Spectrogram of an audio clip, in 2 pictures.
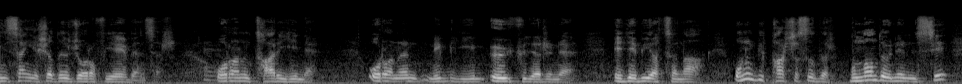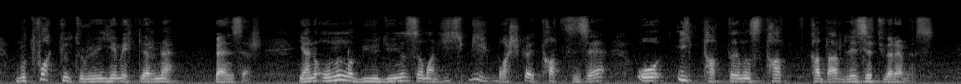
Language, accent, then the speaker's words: Turkish; Kars, Turkey; Ben o bölgenin, ben Karslıyım. Yani evet. Kars doğumluyum. Böyle bir coğrafyada doğduğum için de kendimi hep mutlu hissederim.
